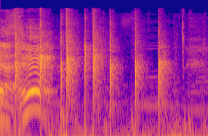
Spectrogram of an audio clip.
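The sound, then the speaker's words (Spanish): A handful of scattered, irregular hand claps in a studio, a brief smattering of applause for Usain Bolt rather than a full ovation, mixed with voices and a rising vocal sound at the start. “Allá un aplauso para Usain eh.”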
